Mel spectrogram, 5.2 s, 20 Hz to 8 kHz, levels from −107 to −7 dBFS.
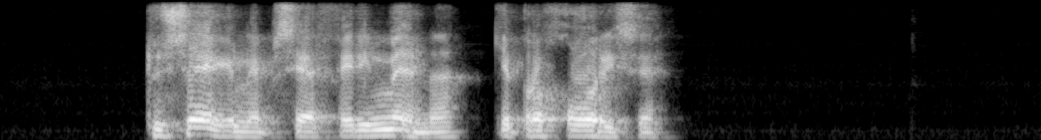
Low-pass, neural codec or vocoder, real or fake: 7.2 kHz; codec, 24 kHz, 6 kbps, HILCodec; fake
